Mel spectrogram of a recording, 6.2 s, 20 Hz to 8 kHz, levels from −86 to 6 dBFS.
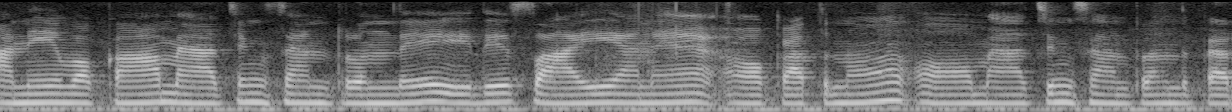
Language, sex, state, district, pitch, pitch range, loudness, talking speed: Telugu, female, Andhra Pradesh, Manyam, 185 Hz, 180-195 Hz, -16 LUFS, 125 wpm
